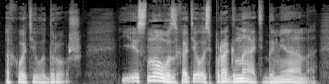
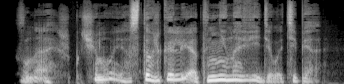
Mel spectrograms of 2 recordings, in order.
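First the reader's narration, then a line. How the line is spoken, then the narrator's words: Hoarse rasp. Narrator (Russian): прохрипела Рос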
